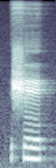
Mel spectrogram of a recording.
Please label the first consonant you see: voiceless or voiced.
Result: voiceless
